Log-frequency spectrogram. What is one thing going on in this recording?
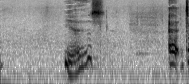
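A woman speaks quietly and calmly.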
